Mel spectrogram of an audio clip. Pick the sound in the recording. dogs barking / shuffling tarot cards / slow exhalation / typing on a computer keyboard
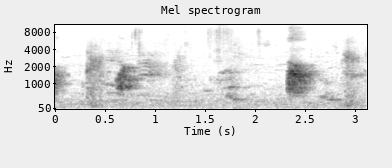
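dogs barking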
